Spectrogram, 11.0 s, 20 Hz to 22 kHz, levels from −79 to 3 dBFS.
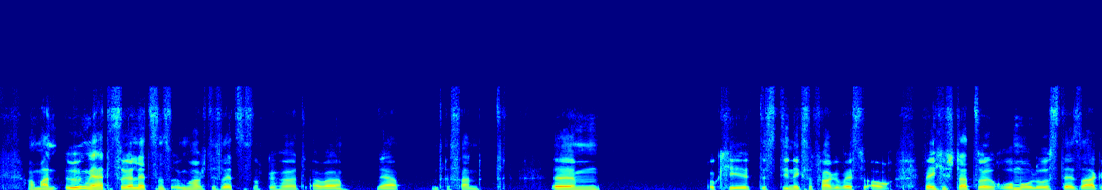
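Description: No technical faults are audible.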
